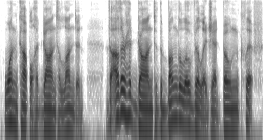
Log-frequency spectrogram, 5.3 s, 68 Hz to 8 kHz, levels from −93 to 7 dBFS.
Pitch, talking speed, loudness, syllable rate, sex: 100 Hz, 195 wpm, -18 LUFS, 5.4 syllables/s, male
